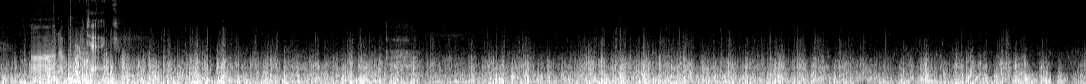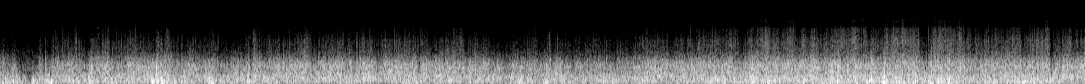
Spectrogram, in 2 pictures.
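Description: Sailboat beating close hauled across a lake in gusty, variable wind, with steady broadband wind buffeting on the microphone and rushing water running continuously at a fairly constant level throughout.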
